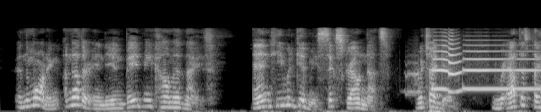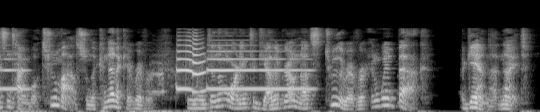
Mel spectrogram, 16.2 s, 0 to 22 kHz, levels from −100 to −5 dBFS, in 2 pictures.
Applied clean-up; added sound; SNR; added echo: none; Trumpet; -3 dB; reverberation time 0.2 s.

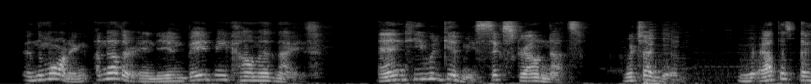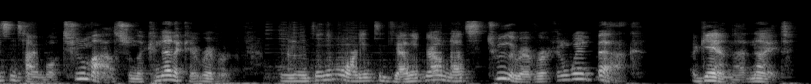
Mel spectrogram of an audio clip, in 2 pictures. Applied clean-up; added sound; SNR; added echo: neural separator model SepFormer DNS4.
